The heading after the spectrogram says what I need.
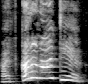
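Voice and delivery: officer announcing his plan, squeaky; squeaky mouse. Acted. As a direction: squeak it out with sudden inspiration. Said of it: "squeaked the Big Cheese".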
